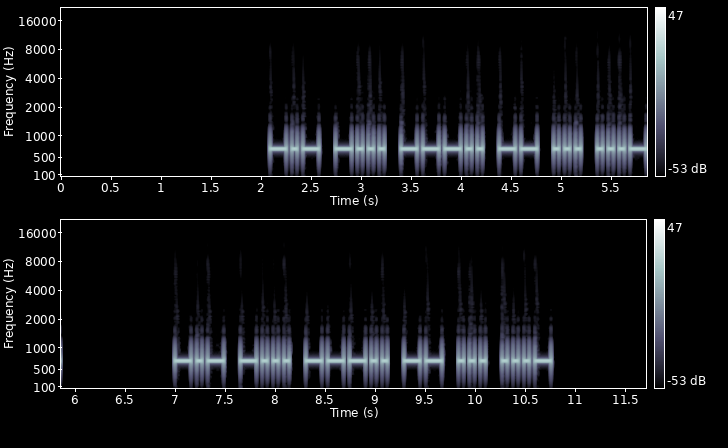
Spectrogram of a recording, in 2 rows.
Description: Morse code, heard as a keyed tone, about 22 wpm, 700 Hz. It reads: KB8MSV KB8MSV
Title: USA Call Signs - 6 Characters - Repeated 2x - 22wpm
